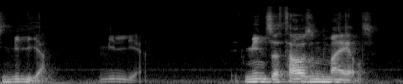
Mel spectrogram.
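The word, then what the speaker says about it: Miglia: okay all right mili no you don't pronounce the g it's millia it means a thousand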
